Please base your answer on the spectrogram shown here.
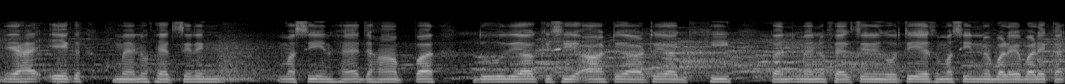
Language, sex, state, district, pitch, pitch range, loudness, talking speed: Hindi, female, Uttar Pradesh, Jalaun, 120 Hz, 120-125 Hz, -26 LUFS, 120 wpm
